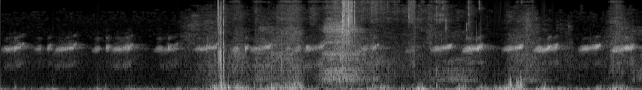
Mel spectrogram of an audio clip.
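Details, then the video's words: Frogs at a pond on rural California land call in a steady chorus of short, raspy croaks repeated several times each second. "I hear frogs over there."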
